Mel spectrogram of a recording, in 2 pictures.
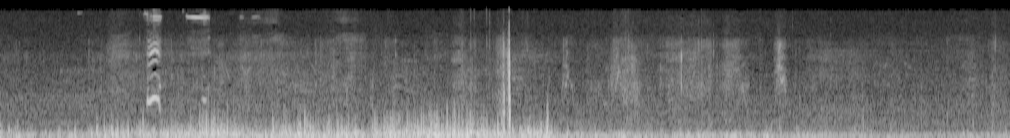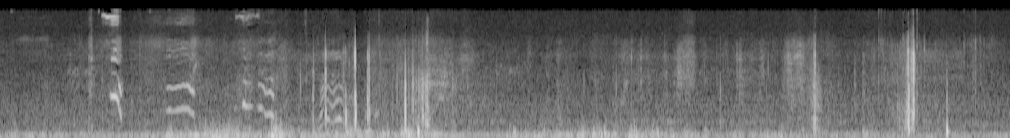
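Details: Five-week-old Pomsky puppies playing with a five-week-old Husky puppy: scattered short high yips and thin whimpers, a few squeaky rising squeals near the middle, over low rumbling thumps and scuffling from the tussle.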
